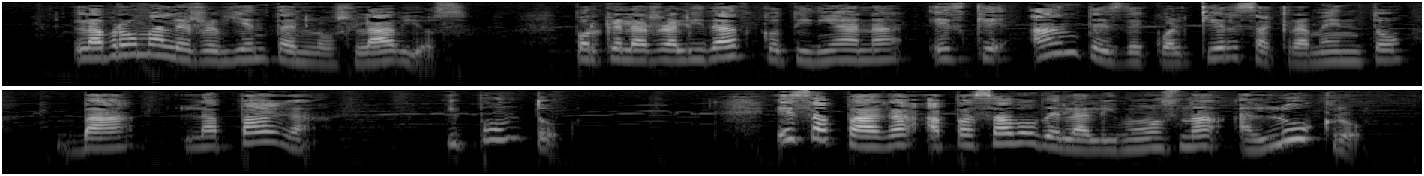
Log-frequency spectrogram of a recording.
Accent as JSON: {"language": "Spanish", "country": "Bolivia", "said": "Si nosotras como bolivianas no tenemos ese derecho"}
